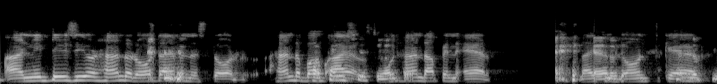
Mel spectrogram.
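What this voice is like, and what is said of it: Put-on Indian accent. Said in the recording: “That was a pretty good Indian accent.”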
